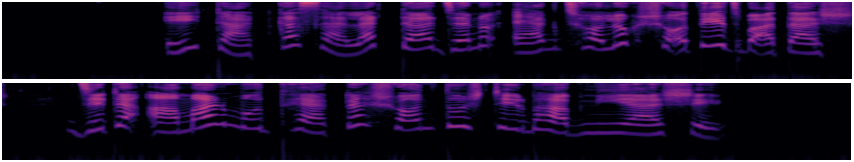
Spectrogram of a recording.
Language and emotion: Bengali, happy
